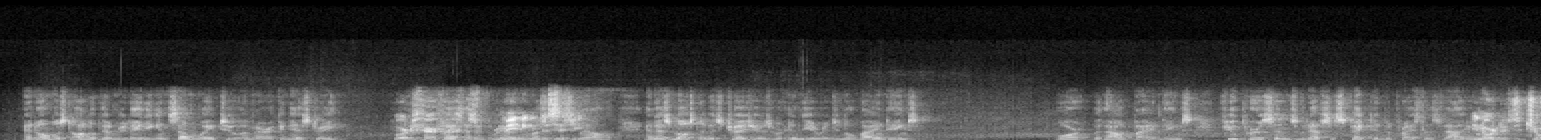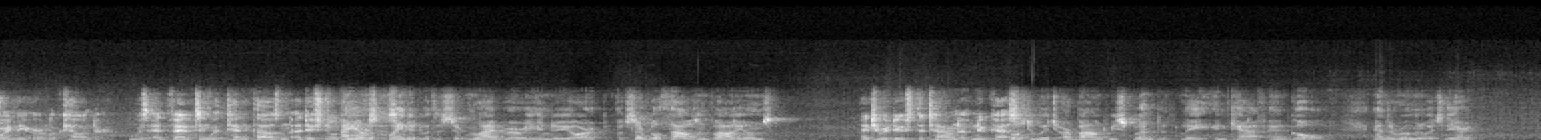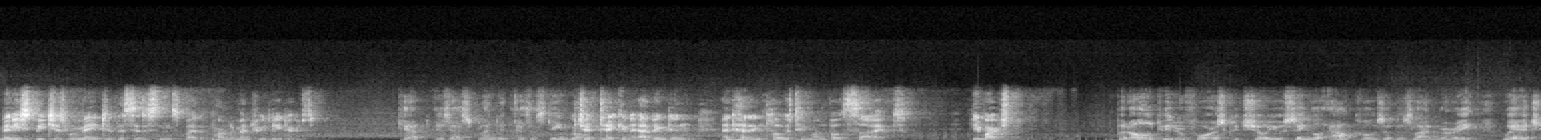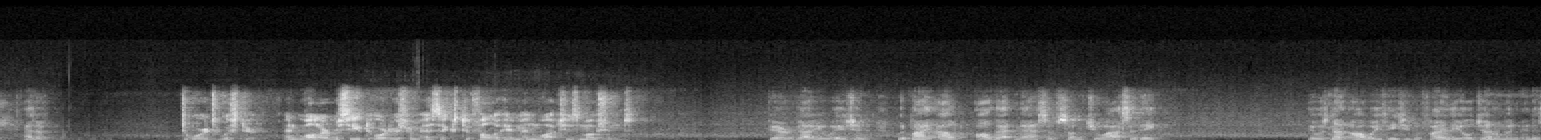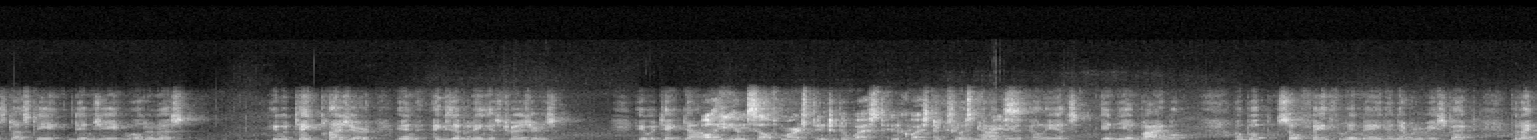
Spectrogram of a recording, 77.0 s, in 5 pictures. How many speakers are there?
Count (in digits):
2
